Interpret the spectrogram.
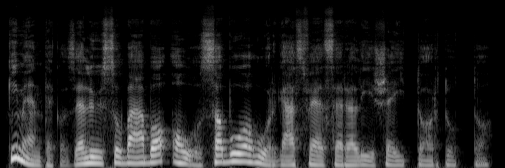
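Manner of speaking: ordinary delivery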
